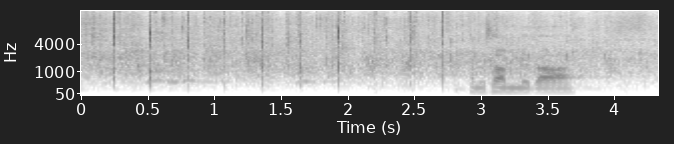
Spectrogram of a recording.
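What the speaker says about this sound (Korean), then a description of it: "박수합니다" An audience claps at a chapel service after a choir's hymn, scattered crisp claps running through the clip beneath someone speaking into a microphone.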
